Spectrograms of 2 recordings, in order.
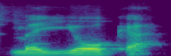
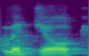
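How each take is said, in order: First: The name is said in the Spanish way. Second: The name is said in the common English way. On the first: The speaker calls it right. "I'm pronouncing it correctly because I'm reasonably good at my Spanish" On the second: The speaker calls it wrong. "a lot of people will call it Majorca, but it's not Majorca"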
